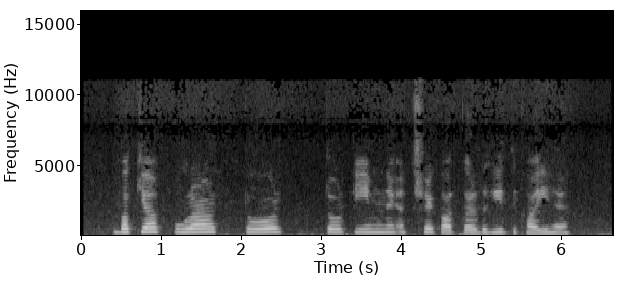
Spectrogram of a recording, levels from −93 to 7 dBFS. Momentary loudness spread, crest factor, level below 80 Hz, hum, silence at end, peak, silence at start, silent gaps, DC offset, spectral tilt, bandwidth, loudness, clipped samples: 10 LU; 18 dB; -60 dBFS; none; 0.55 s; -8 dBFS; 0.4 s; none; under 0.1%; -5.5 dB/octave; 11.5 kHz; -25 LUFS; under 0.1%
